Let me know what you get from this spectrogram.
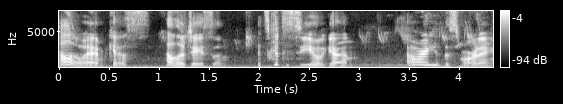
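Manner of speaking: bright cheery character voice. Voicing Alexios greeting two people: bright, cheery Alexios voice. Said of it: "Bright, cheery, not depressed".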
